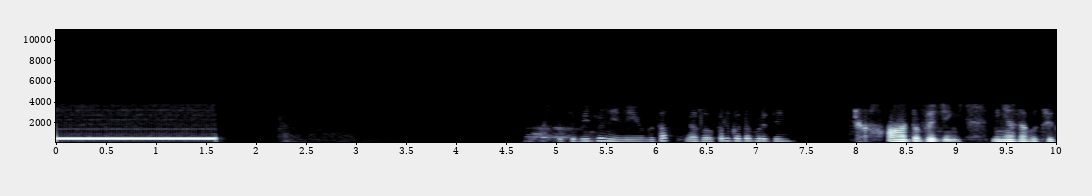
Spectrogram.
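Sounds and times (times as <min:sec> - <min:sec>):
telephone ringback tone while waiting for operator: 0:00.0 - 0:01.7
speech: 0:05.2 - 0:09.9.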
